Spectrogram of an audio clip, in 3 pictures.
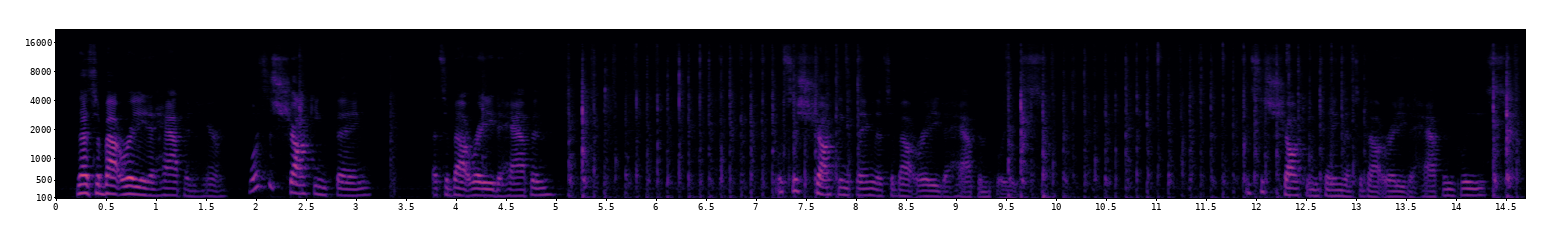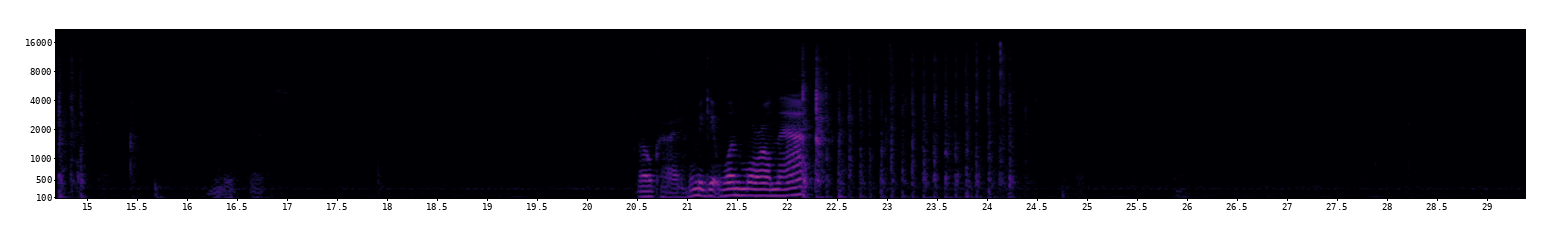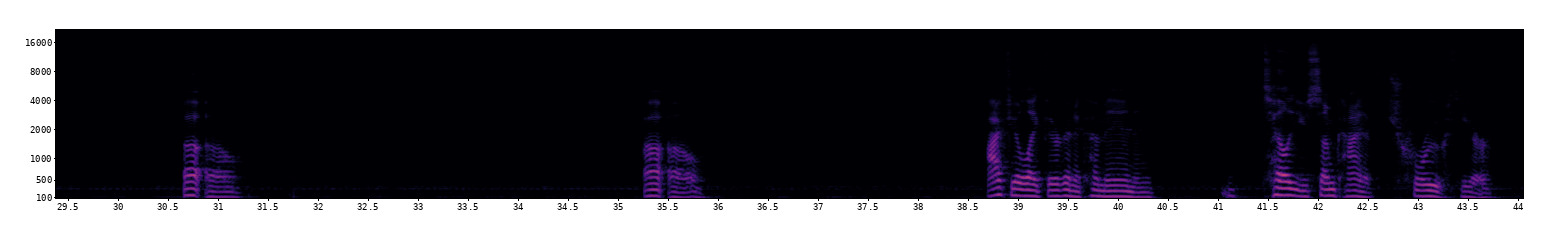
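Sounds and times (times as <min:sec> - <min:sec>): cards being shuffled: 0:05.1 - 0:08.2, 0:09.5 - 0:13.3, 0:14.3 - 0:15.6, 0:20.7 - 0:25.2.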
